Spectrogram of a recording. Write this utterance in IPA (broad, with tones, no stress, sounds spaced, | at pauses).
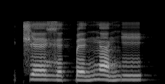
t͡ʃ eː˧ ɣ e˨ k͡p e˨ ŋ ɛ̃˦˨ ŋ i˧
